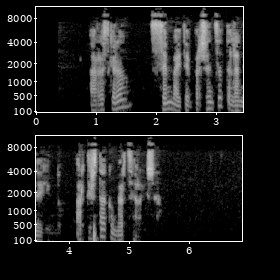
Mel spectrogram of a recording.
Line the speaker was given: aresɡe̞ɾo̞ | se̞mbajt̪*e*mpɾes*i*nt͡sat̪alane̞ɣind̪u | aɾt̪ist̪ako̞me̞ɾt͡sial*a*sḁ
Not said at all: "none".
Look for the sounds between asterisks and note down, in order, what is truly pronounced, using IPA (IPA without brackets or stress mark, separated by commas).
e, e, i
